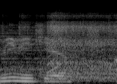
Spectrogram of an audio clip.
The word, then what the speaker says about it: Mimikyu: That's how you say it, Mimikyu.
